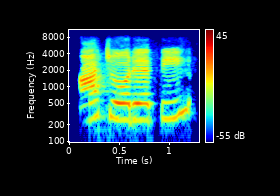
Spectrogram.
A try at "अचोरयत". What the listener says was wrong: नहीं, अ। दीर्घ आ नहीं आएगा, ह्रस्व अ आएगा। नहीं, अचोरयत, अचोरयताम, अचोरयन।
